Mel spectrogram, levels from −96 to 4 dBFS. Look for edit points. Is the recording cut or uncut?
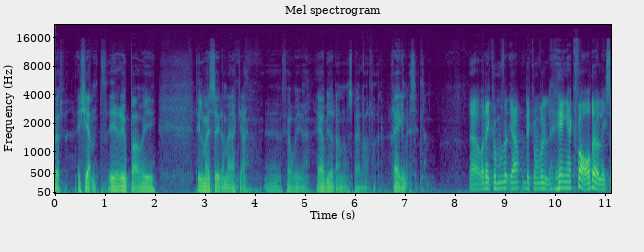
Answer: uncut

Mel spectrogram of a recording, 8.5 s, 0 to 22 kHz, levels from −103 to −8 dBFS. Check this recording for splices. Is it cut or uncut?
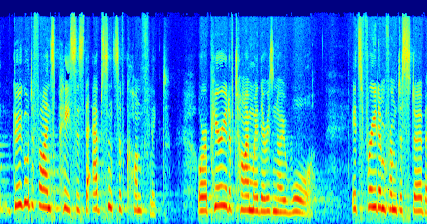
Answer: uncut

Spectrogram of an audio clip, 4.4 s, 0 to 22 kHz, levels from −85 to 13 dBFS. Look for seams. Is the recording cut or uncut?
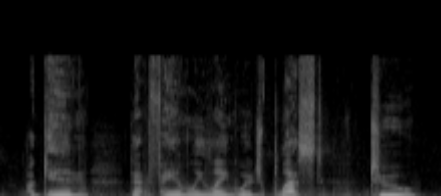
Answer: cut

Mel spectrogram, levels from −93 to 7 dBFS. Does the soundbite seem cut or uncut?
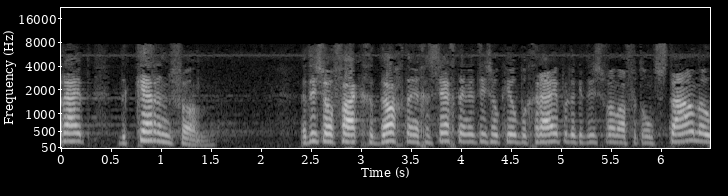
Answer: uncut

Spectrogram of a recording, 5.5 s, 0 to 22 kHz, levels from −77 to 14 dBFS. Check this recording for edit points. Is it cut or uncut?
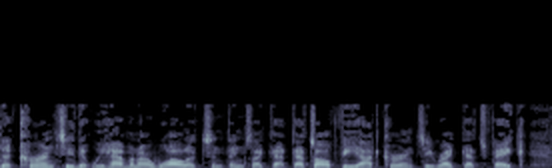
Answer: uncut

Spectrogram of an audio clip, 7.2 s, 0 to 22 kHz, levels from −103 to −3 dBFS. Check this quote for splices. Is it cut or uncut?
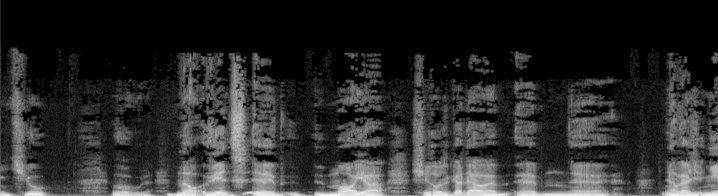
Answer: uncut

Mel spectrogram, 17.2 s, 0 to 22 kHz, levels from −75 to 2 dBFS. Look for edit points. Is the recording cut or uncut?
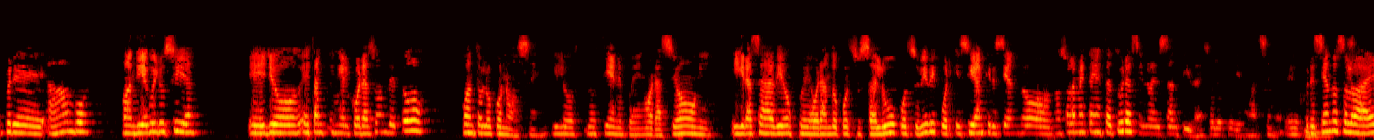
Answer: cut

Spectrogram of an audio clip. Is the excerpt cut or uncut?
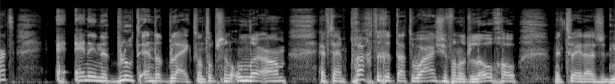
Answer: uncut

